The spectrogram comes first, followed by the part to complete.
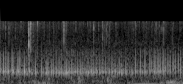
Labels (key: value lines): label: biophony, rattle
recorder: SoundTrap 500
